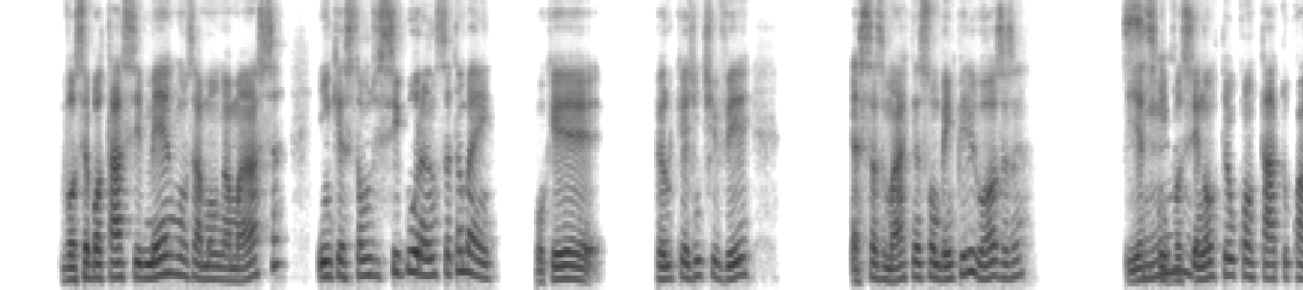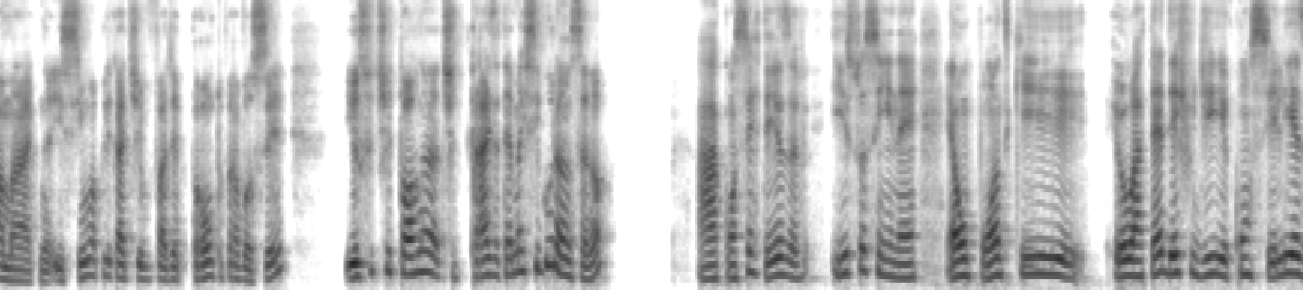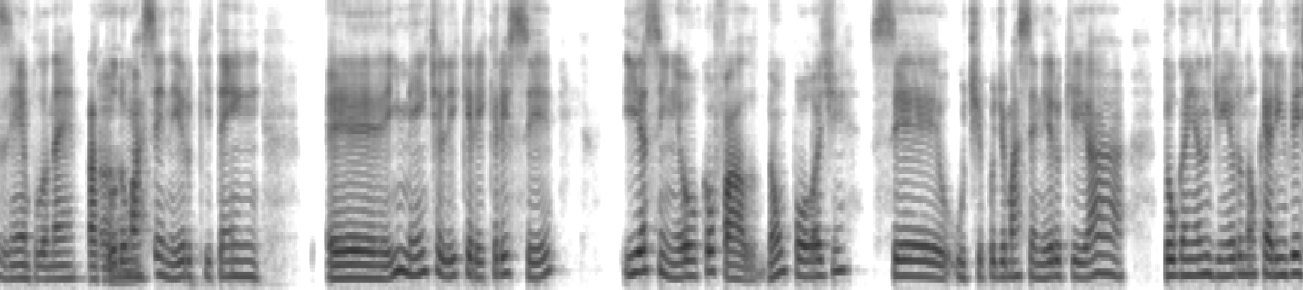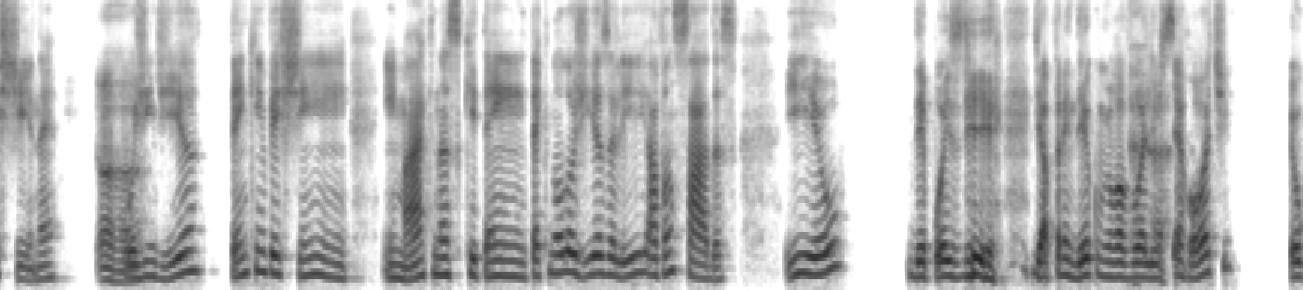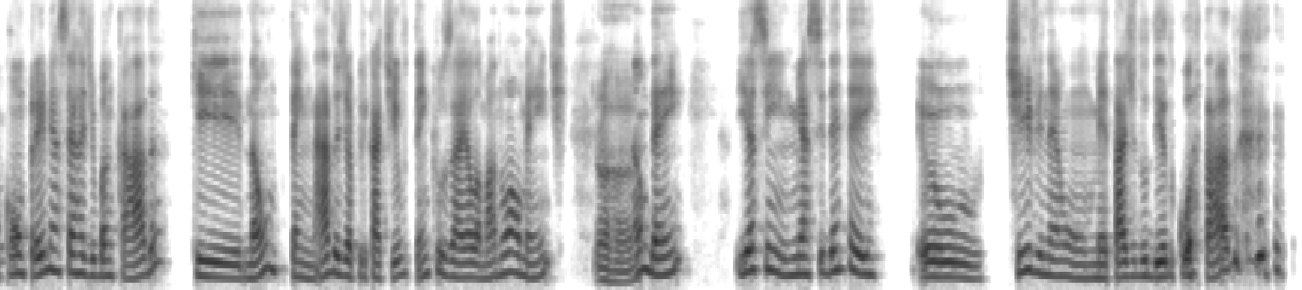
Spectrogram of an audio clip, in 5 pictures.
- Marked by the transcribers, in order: chuckle
- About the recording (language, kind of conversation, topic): Portuguese, podcast, Como você equilibra trabalho e vida pessoal com a ajuda de aplicativos?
